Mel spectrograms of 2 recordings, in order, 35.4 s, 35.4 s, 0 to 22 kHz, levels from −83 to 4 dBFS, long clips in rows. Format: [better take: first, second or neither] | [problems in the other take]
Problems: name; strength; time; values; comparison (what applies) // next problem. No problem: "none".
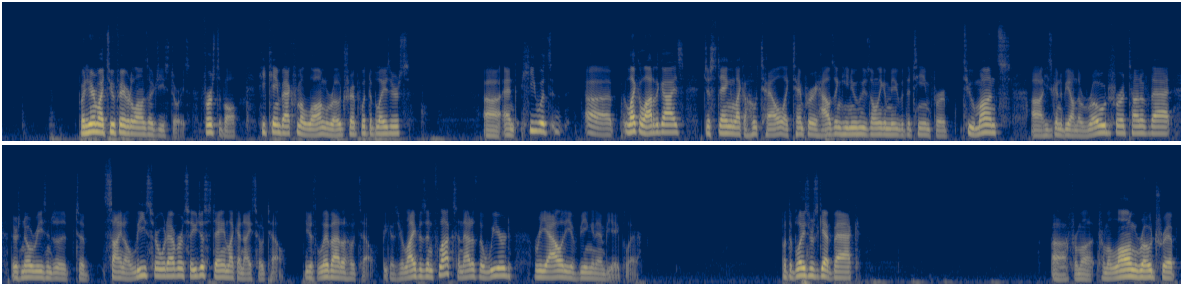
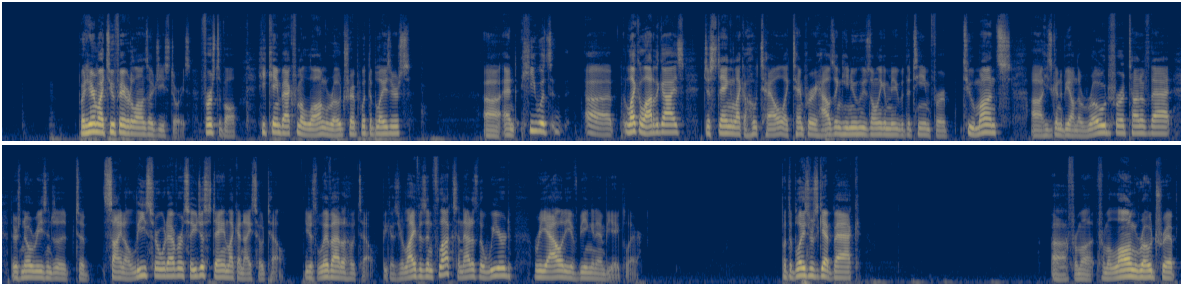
second | muffled; very; fading above 2.5 kHz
